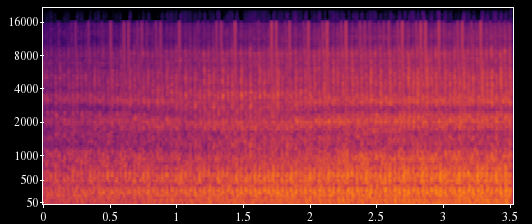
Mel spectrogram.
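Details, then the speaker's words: Small classic four-cylinder in the garage with the air cleaner off after fettling, just started and warming up: even idle of about three pulses a second, no misfire; a better idle than before. "yeah that sounds all right doesn't it didn't it yeah it's a better idle than it"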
